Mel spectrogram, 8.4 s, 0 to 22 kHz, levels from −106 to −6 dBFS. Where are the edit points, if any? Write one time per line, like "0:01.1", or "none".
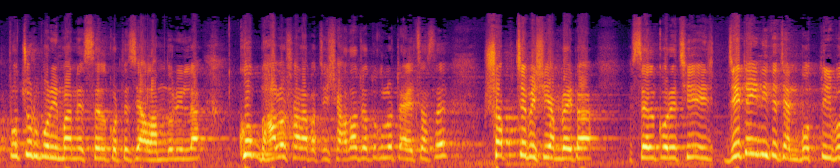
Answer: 0:07.1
